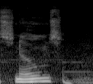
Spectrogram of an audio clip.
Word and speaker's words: Snom: can have all the snowmes I'll have all the snobs oh wait it's Nam you have the book it's nam s-n-a-h-m in that case it's in an official book gotta listen to it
